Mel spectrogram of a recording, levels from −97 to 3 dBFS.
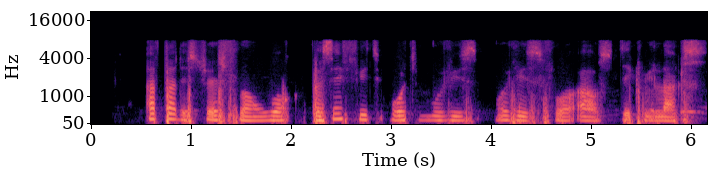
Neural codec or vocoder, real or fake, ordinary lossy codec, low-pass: none; real; none; none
